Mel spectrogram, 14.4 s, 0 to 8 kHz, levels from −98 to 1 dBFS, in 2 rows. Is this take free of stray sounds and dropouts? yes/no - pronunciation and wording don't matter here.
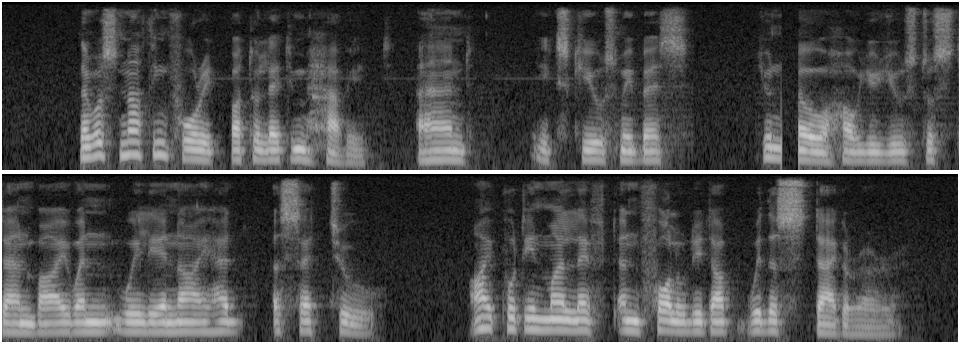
no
